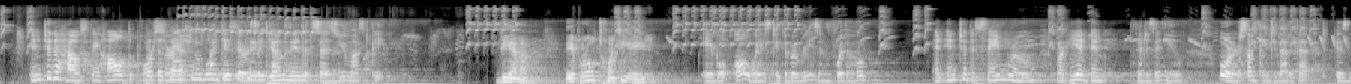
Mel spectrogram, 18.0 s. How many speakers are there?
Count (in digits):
4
